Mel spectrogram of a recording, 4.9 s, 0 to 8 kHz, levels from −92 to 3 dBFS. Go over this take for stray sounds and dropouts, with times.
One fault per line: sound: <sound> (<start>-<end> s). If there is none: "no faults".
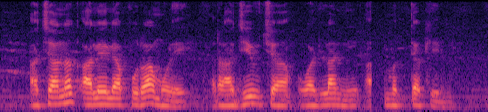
sound: dropout (3.7-3.8 s)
